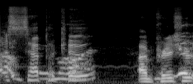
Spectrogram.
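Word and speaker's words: 切腹: That's pronounced seppuku.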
